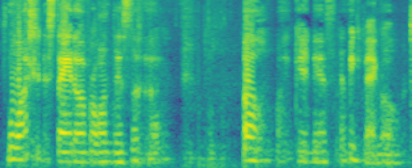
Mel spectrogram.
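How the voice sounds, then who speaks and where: A woman talking fast and candidly to the camera, chatty and frank, with a strong voice. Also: lowish voice, background noise. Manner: chatty, candid, calls listener girl; fast talker. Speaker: vlogger. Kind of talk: casual talk to camera.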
